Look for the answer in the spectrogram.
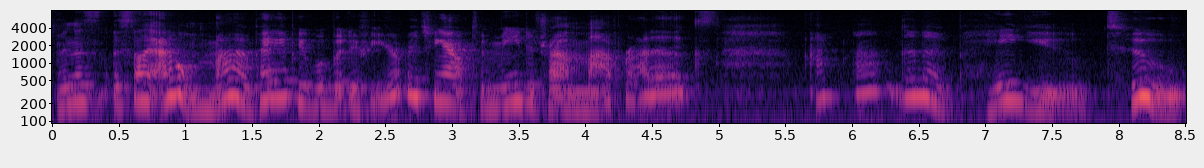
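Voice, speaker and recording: A woman with a gravelly, fry-laden voice talks casually to her viewers as a mukbang vlogger. Her delivery rambles conversationally, and the room rings with noticeable echo over faint background noise. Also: mid-range voice, lively intonation, a little slow. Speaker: vlogger and small business owner.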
